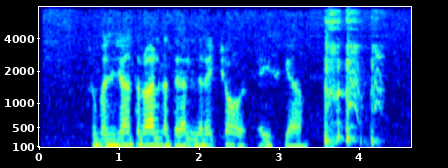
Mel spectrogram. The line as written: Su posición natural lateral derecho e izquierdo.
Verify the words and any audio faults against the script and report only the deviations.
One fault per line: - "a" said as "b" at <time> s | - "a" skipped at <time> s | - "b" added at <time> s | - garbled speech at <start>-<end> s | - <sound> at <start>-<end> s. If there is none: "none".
- cough at 3.5-4.3 s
